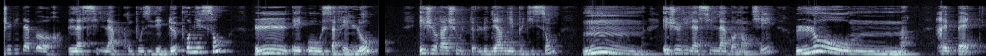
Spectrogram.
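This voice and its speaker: A woman's voice: low-pitched, lively intonation, measured pace, highs cut off. A woman teacher giving a recorded reading lesson to young children, sounding out syllables one by one and having the listener repeat them.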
